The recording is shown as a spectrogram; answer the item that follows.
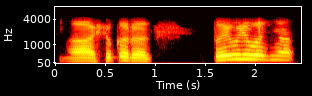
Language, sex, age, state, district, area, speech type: Kashmiri, male, 45-60, Jammu and Kashmir, Baramulla, rural, conversation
